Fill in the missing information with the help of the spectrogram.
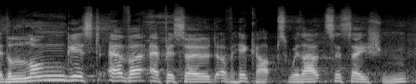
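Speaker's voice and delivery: slow, deliberate know-all recitation; ponderous record-book recital, long pauses; reciting memorized records. Acted. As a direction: drag out every fact with relish. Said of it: "So I was able to say".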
